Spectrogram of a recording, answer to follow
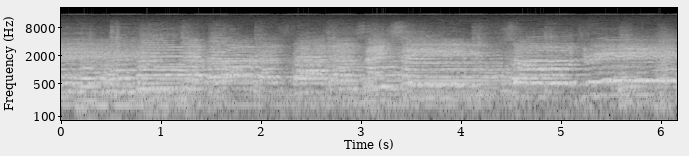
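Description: Music: a group of voices singing together over instrumental accompaniment, with the melody moving from note to note.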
